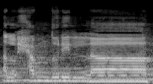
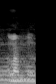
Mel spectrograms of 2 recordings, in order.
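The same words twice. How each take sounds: First: The word is pronounced carefully and in full. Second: The word is pronounced hurriedly and clipped. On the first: The speaker calls it right. "শুদ্ধভাবে" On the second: The speaker calls it wrong. "এই ঠিক না"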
